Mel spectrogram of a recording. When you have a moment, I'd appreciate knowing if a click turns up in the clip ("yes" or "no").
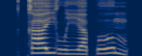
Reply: no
